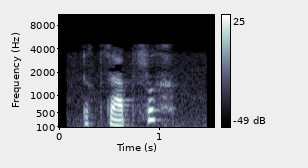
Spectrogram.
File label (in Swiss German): "zapfer", Alsace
